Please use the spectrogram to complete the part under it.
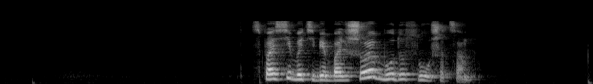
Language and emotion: Russian, neutral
